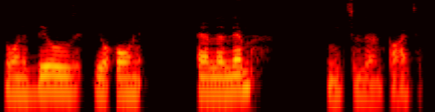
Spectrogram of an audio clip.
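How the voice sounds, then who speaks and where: The recording sounds phone-quality, with no room sound, as a man with a Russian accent lectures founders casually. His voice is medium-pitched, level, and creaky. Self-mocking jokes and loose asides pepper his halting speech, which is full of restarts and fillers.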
